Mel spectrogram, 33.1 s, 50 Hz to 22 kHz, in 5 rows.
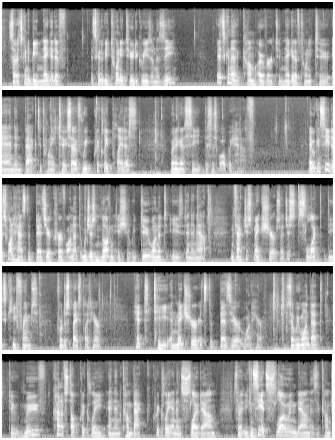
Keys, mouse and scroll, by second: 0.0 click, 0.8 click, 3.4-9.9 drag, 9.1 space, 10.2 scroll up 2, 15.3 middle click, 17.1 space, 18.0 click, 19.2-26.1 drag, 22.8 t, 25.3 space.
